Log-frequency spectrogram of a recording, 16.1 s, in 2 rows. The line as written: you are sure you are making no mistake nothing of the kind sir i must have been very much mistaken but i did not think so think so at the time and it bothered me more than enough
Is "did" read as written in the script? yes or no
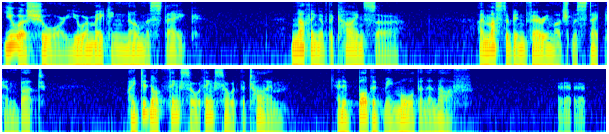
yes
